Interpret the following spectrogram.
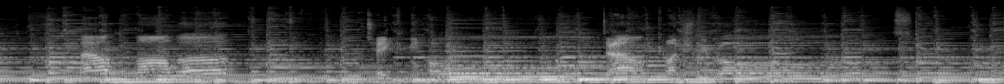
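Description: Steel-string acoustic guitar strummed in a steady country rhythm, with a man's voice holding a few wordless notes about a second in and again around six seconds.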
